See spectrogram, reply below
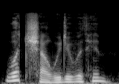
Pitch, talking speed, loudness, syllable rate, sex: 130 Hz, 300 wpm, -16 LUFS, 5.6 syllables/s, male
